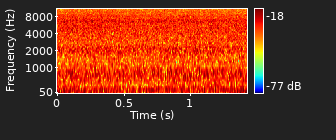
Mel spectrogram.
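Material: Nothing is struck.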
